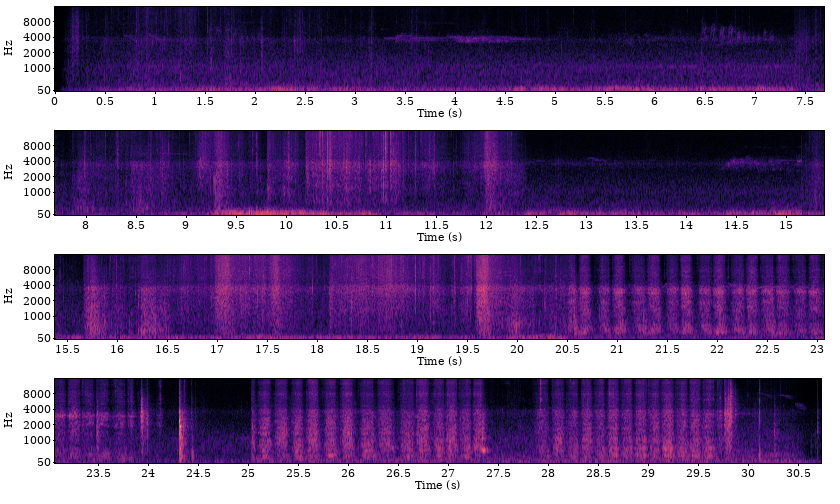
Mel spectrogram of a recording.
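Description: Bundles of dry water reed rustling and scraping as they are handled and dropped, with a run of short knocks and one loud sharp crack near the end, then a fast rasping rub.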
